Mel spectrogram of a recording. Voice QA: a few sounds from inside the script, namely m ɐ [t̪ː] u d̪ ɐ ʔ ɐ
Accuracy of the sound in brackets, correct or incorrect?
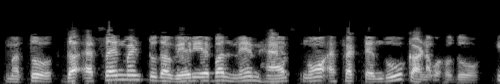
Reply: correct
